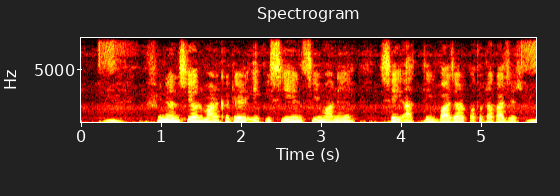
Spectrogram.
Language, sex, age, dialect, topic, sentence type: Bengali, male, 25-30, Standard Colloquial, banking, statement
